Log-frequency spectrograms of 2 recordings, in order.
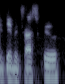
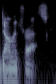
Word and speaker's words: Dimitrescu: Most people say Dimitrescu. Yeah, and then so they're like, "Oh, it's pronounced weird." I'm like, "Oh, it's pronounced Domitrescu."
